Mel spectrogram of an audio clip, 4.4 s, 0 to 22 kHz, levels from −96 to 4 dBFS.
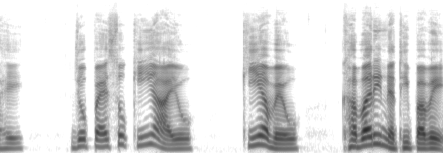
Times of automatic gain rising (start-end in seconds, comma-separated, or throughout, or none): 0.70-4.39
